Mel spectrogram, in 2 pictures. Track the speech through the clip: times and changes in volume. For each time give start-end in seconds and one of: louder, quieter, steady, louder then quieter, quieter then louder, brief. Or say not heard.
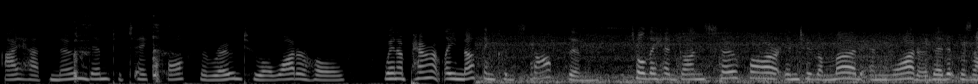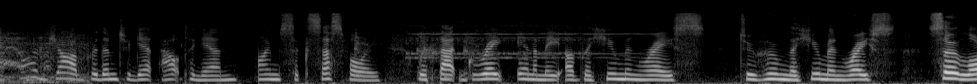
0.0-19.5 louder.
